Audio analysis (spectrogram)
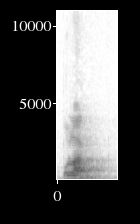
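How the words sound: It is said in an annoyed, unfriendly tone.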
